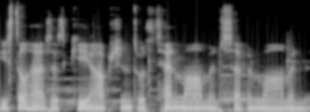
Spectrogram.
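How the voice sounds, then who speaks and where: Music plays behind a man with a very deep, low voice. He talks at a fairly quick pace with fairly even intonation. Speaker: card game content creator. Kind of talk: deck profile talk to camera.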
